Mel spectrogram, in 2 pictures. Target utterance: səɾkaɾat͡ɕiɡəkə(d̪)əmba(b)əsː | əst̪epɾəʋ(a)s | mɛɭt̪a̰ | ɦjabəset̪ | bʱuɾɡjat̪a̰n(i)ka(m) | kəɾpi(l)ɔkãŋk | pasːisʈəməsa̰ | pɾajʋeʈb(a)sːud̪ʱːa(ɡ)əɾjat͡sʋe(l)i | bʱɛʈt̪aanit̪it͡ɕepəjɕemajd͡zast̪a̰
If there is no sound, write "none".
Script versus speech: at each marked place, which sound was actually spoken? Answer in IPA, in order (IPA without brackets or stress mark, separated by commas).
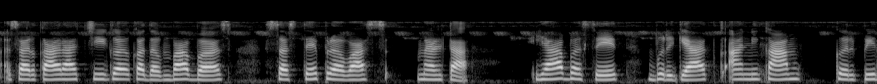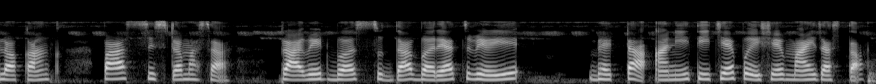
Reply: d̪, b, a, i, m, l, ə, b, ɭ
